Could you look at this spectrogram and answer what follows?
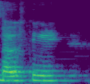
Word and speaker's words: Mofeyi: Yes, the name is pronounced Mofi. I know that the Mofi. spelling of it can be scary, but Mofi is how to pronounce my name.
